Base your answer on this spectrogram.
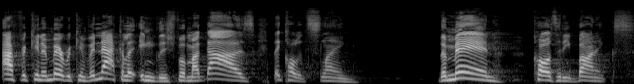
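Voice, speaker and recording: In a raised, projected voice with a bright, sharp tone, the speaker goes at a fairly quick pace with lively intonation on a very clean recording with a silent background. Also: man. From Chicago South Side. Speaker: spoken word poet. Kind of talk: spoken word performance. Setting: stage with audience. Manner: rhythmic, emphatic.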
